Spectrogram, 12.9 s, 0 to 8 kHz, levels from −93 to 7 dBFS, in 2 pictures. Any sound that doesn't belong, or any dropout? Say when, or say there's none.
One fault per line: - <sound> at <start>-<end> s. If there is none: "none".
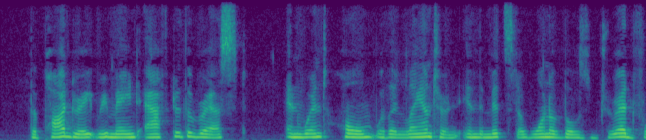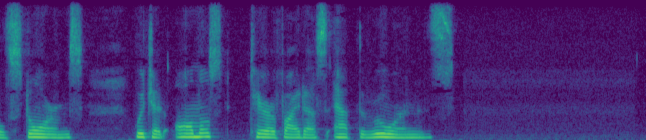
none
